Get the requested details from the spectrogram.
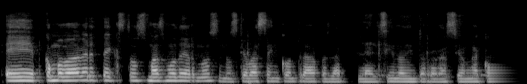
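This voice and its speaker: A man's voice: mid-range voice, level tone, a little fast, dark tone. A man teaching a language class over a video call, explaining patiently with many fillers. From Peru.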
